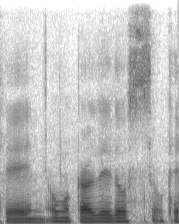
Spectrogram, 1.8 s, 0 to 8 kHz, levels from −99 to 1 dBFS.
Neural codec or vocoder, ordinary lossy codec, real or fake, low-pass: none; none; real; none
